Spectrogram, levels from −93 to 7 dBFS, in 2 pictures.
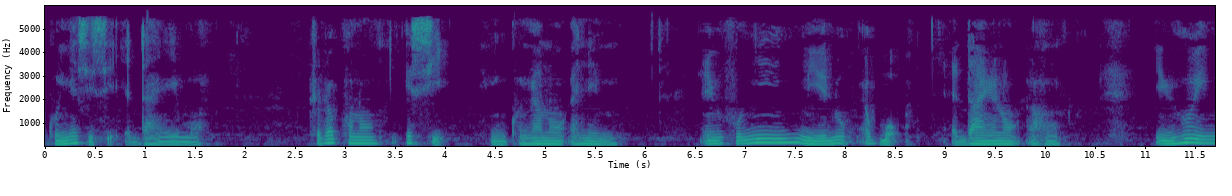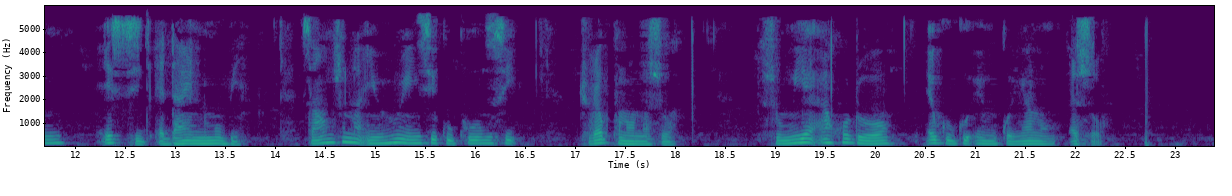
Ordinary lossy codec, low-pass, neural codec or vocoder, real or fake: AAC, 24 kbps; 5.4 kHz; none; real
